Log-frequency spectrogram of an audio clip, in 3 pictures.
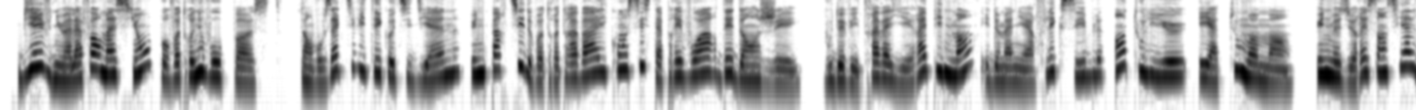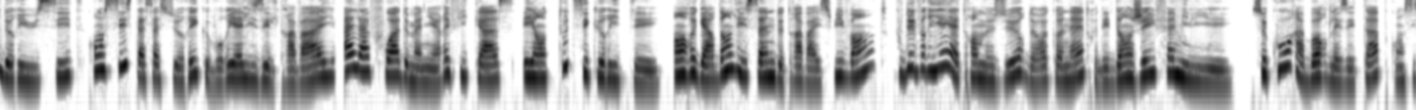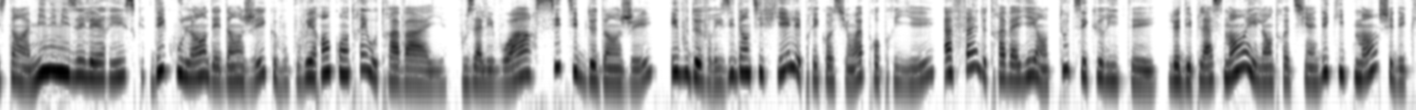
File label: Canadian French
